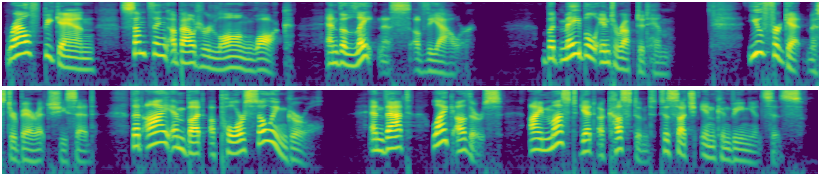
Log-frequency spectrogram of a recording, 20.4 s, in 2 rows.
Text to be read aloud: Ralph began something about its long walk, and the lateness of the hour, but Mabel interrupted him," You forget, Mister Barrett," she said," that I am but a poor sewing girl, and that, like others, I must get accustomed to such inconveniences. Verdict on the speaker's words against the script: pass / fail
fail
